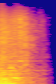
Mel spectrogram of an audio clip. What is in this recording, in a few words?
step walk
